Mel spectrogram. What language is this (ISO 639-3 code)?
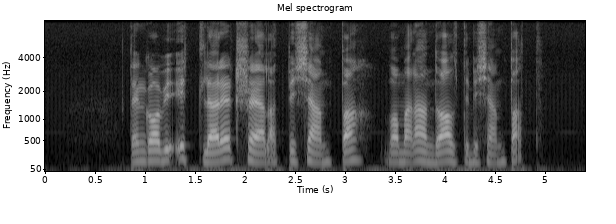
swe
